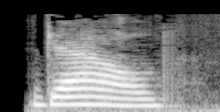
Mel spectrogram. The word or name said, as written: gald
